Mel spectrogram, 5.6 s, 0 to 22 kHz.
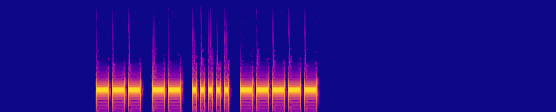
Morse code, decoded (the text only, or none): OM50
